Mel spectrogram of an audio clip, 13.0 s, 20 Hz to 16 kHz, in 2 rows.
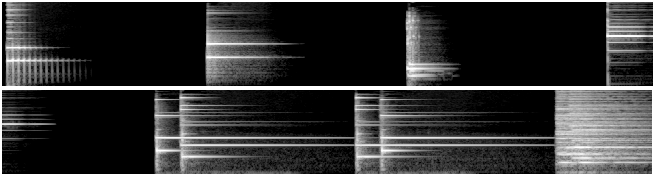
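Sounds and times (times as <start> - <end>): two-note bell-like chime: 8.4 - 13.0
chime chord ringing: 12.0 - 13.0.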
